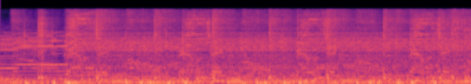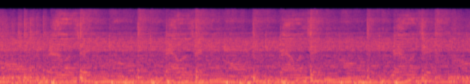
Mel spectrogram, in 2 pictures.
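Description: A loud, distorted grunge rock song plays continuously, with dense crashing guitars and drums and raw, screamed vocals over the top, no talking.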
